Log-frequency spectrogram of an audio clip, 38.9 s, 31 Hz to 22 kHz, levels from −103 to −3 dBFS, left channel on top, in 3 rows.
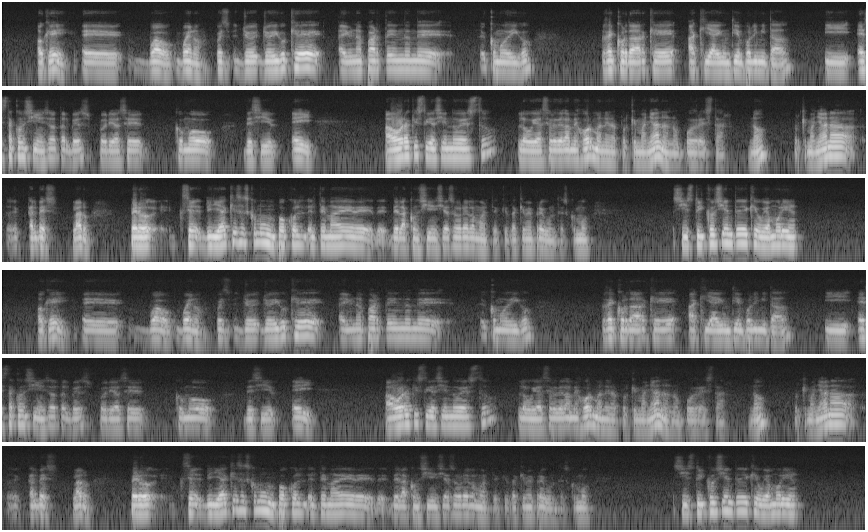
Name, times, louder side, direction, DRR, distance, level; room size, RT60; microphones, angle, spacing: voice 1, 0.5-4.8 5.1-6.7 7.2-7.9 9.0-11.8 12.3-15.1 15.6-16.1 16.6-17.6 18.7-20.4 20.7-23.8 24.2-24.4 24.9-25.7 26.0-26.7 27.0-27.2 27.9-34.2 34.5-34.7 36.0-37.8, left 5 dB, 65° left, 0.4 m, -30 dB
2.9 x 2.4 x 2.4 m
head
